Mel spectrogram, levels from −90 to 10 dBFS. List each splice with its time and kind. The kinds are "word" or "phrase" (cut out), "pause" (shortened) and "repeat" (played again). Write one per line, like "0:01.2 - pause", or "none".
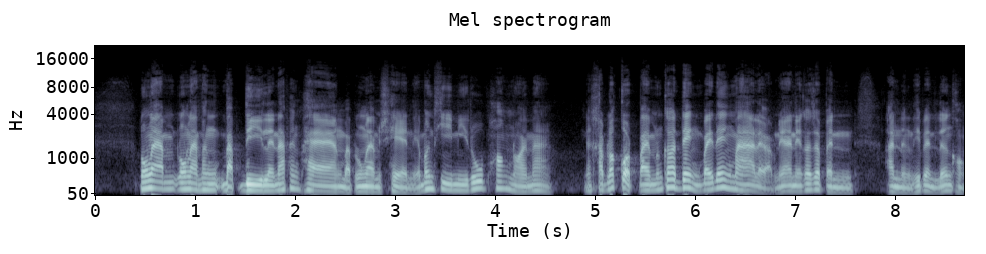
0:04.7 - pause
